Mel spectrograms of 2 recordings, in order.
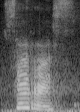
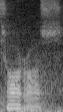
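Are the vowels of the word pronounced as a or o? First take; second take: a; o. First: Both vowels are pronounced as open a. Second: Both vowels are pronounced as rounded o. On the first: "yang saras" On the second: "diucapkan menjadi soros"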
